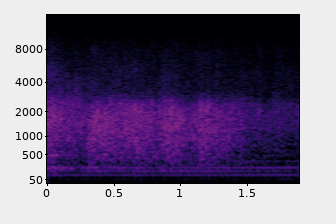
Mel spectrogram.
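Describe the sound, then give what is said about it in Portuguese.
An audience applauds steadily, a dense wash of many hands clapping at a constant, fairly loud level for a couple of seconds, with a low steady hum underneath. “Dá um aplauso forte por isso.”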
